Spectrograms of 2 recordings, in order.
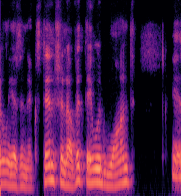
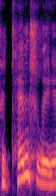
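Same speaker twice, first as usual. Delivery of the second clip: emphasis on potentially. Explaining what the U.S. will want from the Saudis, stressing "potentially". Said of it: "I stress the word potentially".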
